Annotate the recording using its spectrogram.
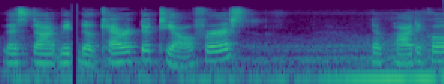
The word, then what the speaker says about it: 调: tiao, tiao, tiao.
